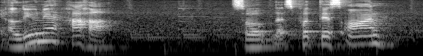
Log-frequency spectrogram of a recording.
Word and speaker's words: Alenuihaha: Once again, to say it, let me just spell it out first. A L E N UI H A H A. Aluna haha.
